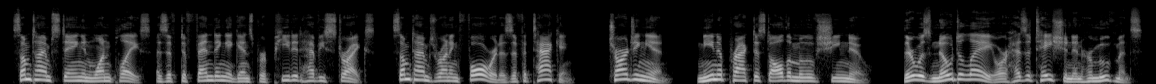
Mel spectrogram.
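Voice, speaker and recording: A man narrating a novel aloud in an expressive storytelling manner. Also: on the high side, no room sound, studio quality.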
